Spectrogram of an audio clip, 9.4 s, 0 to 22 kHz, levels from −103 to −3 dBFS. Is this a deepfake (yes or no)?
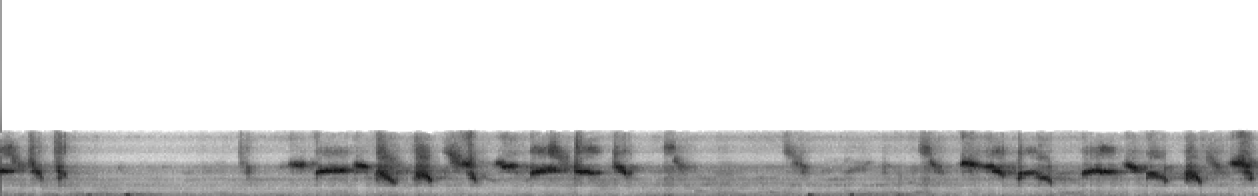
yes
